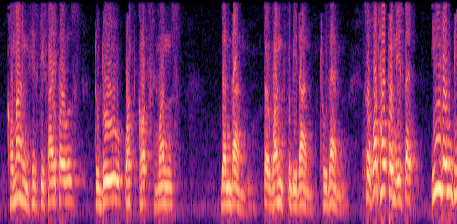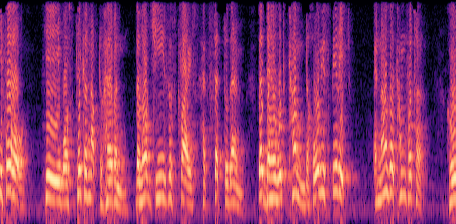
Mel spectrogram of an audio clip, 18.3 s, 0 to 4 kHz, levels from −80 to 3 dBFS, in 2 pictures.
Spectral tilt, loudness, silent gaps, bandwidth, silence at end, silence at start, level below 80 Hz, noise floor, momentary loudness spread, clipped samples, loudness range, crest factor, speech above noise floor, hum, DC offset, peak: -11.5 dB/octave; -8 LUFS; none; 4 kHz; 0 s; 0.15 s; -40 dBFS; -44 dBFS; 10 LU; 0.7%; 4 LU; 8 dB; 36 dB; none; under 0.1%; 0 dBFS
